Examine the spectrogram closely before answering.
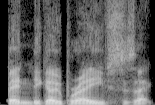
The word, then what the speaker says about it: Bendigo: Then am I pronouncing this right? Bendigo Braves. Is that correct? Bendigo Braves.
